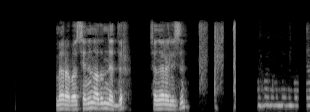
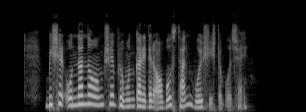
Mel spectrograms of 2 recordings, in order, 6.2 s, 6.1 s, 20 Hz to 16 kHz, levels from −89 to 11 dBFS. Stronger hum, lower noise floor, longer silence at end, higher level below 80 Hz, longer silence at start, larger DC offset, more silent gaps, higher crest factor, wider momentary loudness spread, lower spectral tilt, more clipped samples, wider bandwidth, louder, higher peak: neither; about the same, under -90 dBFS vs under -90 dBFS; second, 0 s vs 1.2 s; first, -64 dBFS vs -70 dBFS; first, 1.15 s vs 0.9 s; neither; first, 2.65-2.99 s, 3.82-3.97 s, 4.22-4.26 s, 4.49-4.65 s, 4.78-5.14 s, 6.02-6.10 s vs none; about the same, 18 dB vs 20 dB; first, 21 LU vs 16 LU; about the same, -4 dB/octave vs -5 dB/octave; neither; about the same, 8 kHz vs 7.4 kHz; first, -16 LUFS vs -24 LUFS; first, 0 dBFS vs -6 dBFS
